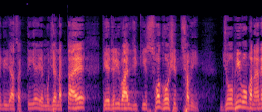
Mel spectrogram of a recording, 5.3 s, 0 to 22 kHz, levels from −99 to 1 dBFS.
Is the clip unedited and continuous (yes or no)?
yes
